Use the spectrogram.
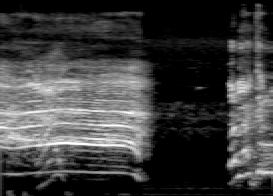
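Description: A child lets out a long, loud, high-pitched scream, cuts off abruptly into near silence, then starts screaming again moments later, close and piercing.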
